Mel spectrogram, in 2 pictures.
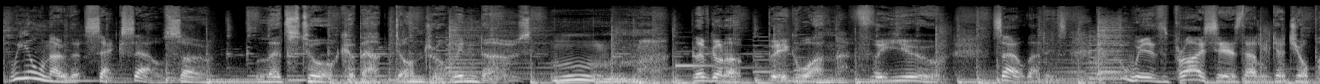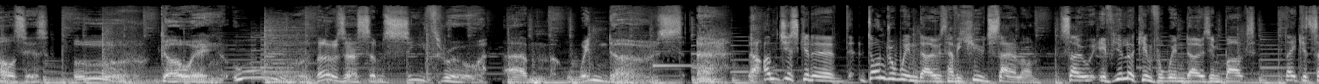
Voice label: commercial

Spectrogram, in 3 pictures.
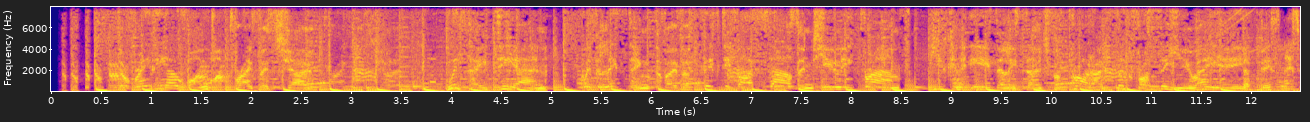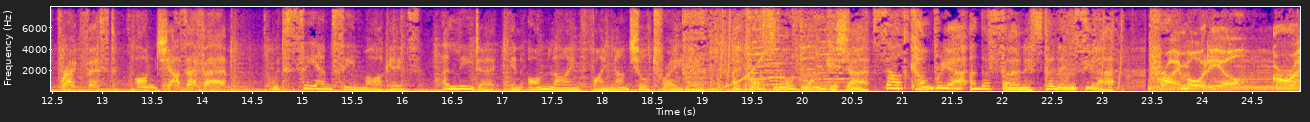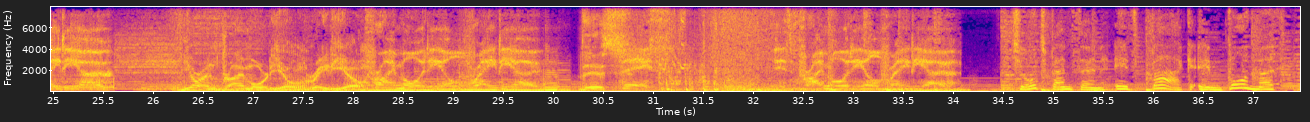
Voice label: station branding

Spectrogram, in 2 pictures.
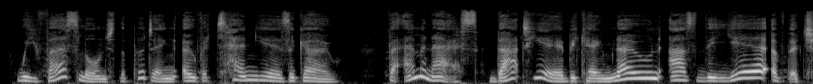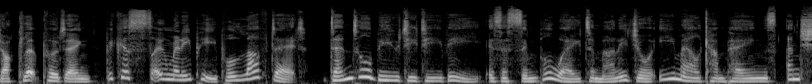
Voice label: corporate

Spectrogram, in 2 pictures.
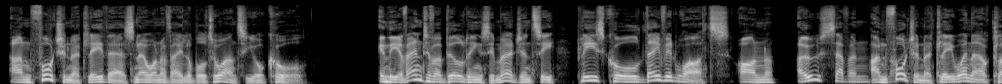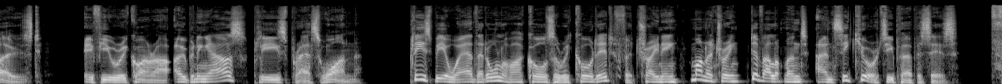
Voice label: ivr

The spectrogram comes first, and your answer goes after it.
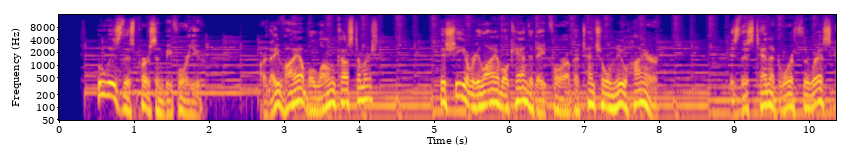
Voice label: american male, corporate

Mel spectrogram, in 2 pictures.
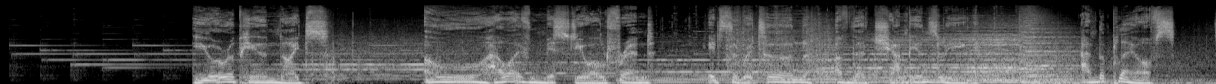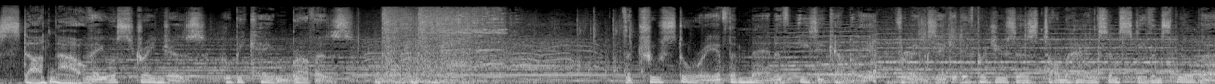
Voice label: tv promo

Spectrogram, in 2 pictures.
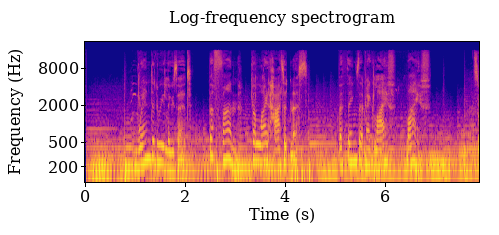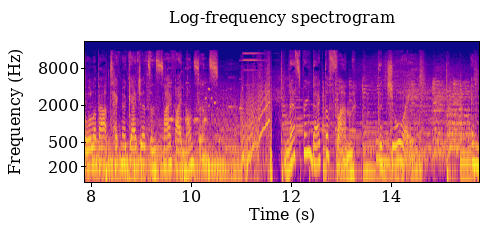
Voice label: new zealand voiceover commercial

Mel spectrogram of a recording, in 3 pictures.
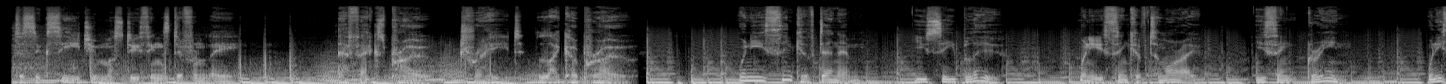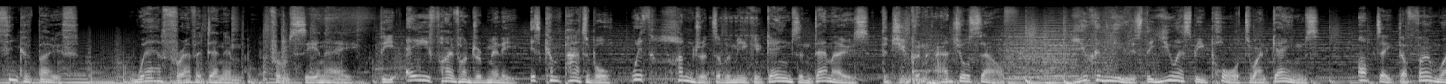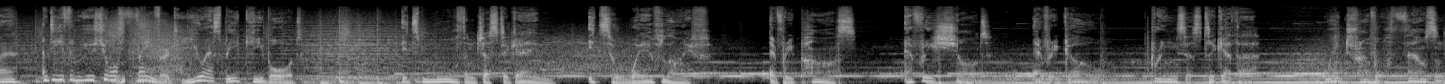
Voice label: commercial

